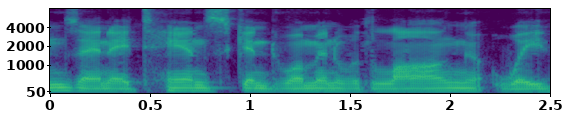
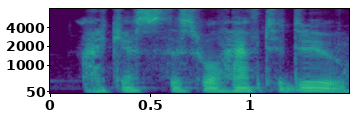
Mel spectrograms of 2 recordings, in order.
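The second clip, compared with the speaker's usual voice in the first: soft, murmured aside under the breath; 4 dB quieter than usual. Crouched beside him, a woman takes a comb from his pocket, murmuring to herself. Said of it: "she murmurs to herself".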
